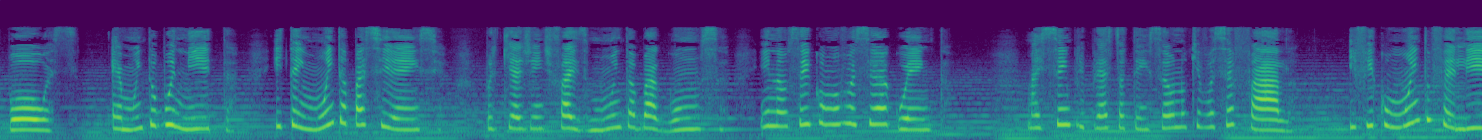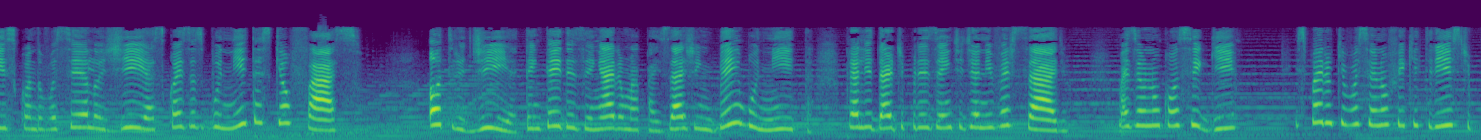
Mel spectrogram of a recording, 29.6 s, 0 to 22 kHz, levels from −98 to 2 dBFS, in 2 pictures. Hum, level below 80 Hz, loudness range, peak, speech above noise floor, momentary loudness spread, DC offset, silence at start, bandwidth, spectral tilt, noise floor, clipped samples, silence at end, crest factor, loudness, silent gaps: none; -50 dBFS; 5 LU; -2 dBFS; 21 dB; 19 LU; under 0.1%; 0 s; 10 kHz; -3.5 dB/octave; -43 dBFS; under 0.1%; 0 s; 22 dB; -22 LUFS; none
